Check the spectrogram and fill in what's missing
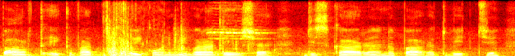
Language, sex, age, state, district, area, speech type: Punjabi, male, 18-30, Punjab, Kapurthala, urban, spontaneous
